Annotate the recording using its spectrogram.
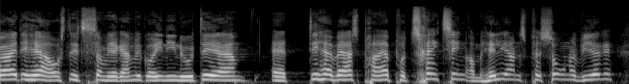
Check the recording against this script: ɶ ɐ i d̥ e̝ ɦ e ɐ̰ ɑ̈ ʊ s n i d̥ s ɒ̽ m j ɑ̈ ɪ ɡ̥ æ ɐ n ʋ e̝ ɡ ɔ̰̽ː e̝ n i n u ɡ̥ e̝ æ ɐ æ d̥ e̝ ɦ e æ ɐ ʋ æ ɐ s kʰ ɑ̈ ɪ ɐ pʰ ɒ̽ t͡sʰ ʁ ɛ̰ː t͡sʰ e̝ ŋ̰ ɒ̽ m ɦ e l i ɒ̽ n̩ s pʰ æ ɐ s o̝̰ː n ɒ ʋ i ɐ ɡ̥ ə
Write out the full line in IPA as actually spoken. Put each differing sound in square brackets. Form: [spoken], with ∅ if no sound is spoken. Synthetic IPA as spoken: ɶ ɐ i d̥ e̝ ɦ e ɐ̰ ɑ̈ ʊ s n i d̥ s ɒ̽ m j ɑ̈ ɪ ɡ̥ æ ɐ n ʋ e̝ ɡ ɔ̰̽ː e̝ n i n u [d̥] e̝ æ ɐ æ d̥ e̝ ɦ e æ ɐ ʋ æ ɐ s [pʰ] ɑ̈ ɪ ɐ pʰ ɒ̽ t͡sʰ ʁ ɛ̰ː t͡sʰ e̝ ŋ̰ ɒ̽ m ɦ e l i ɒ̽ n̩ s pʰ æ ɐ s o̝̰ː n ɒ ʋ i ɐ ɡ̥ ə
